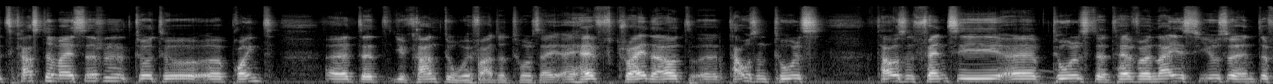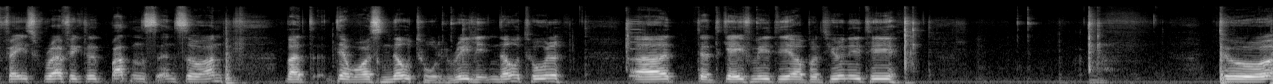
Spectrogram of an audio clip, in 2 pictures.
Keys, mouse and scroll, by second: 17.4 click, 17.7 q, 19.3 ctrl+g, 20.4 click, 22.0 BackSpace, 23.2 click, 23.9 Return.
